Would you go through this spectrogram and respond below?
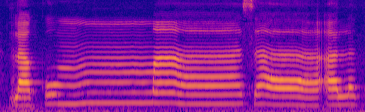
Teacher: mim mati bertemu dengan mim dibaca dengan berdengung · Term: idgham mimi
